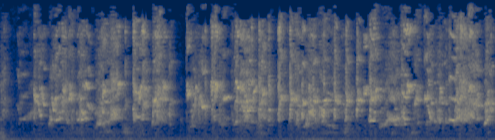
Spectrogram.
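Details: Many lovebirds in a colony cage on a breeding farm at morning time, producing loud, sharp, overlapping chirps in a near-continuous scratchy chorus, with one clear break just before the two-second mark.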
